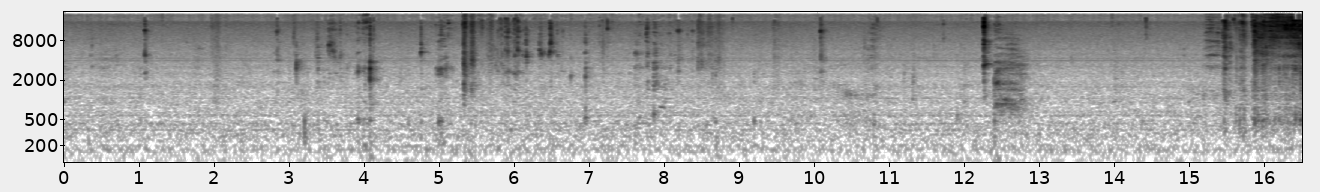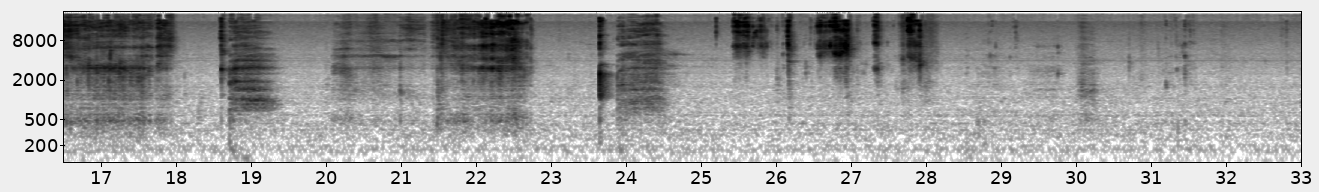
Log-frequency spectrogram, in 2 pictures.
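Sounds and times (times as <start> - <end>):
steady low hum: 0.0 - 33.0
chewing and mouth noises: 2.8 - 9.3, 25.2 - 29.9, 30.6 - 31.7.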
